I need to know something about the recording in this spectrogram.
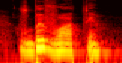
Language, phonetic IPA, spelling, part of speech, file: Ukrainian, [wbeˈʋate], вбивати, verb, Uk-вбивати.ogg
- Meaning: 1. to beat in, to drive in, to hammer in, to stick in (insert something into a surface or object with force) 2. alternative form of убива́ти (ubyváty, “to kill, to murder”)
